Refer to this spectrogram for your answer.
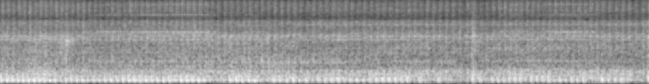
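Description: Small single-cylinder mower engine running rough and uneven, with stumbles breaking its beat; it's misfiring, cause not yet pinned down.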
